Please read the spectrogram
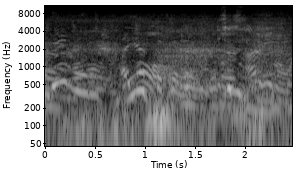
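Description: A camel calling with a wavering groan, mixed with people's chatter close by.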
